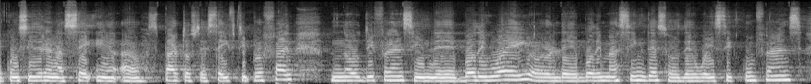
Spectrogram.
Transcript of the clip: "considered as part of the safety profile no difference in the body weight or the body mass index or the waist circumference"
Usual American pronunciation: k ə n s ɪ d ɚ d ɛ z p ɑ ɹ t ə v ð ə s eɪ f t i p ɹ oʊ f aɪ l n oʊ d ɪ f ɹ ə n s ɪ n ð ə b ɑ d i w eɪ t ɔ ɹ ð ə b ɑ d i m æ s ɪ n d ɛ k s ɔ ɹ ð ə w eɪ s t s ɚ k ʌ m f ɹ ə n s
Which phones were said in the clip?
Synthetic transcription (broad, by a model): k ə n s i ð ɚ d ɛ s p ɑ ɹ t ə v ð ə s eɪ f t i p ɹ oʊ f aɪ l n oʊ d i f ɹ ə n s ɪ n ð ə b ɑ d i w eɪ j ɔ ɹ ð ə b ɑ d i m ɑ s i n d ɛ s ɔ ɹ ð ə w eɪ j s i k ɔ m f ɹ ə n s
